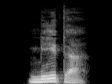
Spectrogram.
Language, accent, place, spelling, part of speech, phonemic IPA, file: German, Germany, Berlin, Meter, noun, /ˈmeːtɐ/, De-Meter.ogg
- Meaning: meter (unit of length)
